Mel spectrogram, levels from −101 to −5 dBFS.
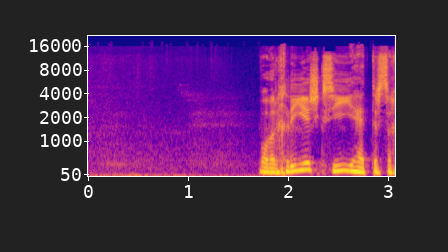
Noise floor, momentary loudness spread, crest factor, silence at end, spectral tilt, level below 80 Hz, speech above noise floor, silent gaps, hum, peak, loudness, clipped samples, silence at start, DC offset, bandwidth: -51 dBFS; 4 LU; 14 dB; 0 s; -4.5 dB/octave; -46 dBFS; 37 dB; none; none; -4 dBFS; -15 LUFS; under 0.1%; 1.7 s; under 0.1%; 17.5 kHz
